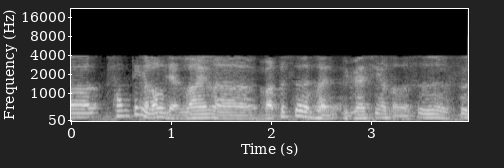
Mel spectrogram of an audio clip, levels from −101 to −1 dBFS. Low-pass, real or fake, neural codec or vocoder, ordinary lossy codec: 7.2 kHz; fake; codec, 44.1 kHz, 2.6 kbps, SNAC; AAC, 16 kbps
